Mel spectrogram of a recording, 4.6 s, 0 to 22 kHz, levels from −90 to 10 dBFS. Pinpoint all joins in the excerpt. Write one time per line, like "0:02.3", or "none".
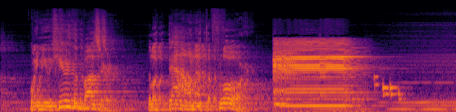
0:01.3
